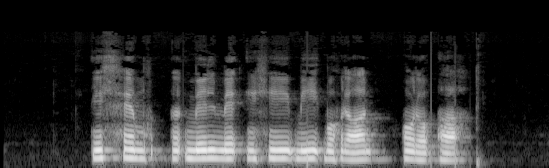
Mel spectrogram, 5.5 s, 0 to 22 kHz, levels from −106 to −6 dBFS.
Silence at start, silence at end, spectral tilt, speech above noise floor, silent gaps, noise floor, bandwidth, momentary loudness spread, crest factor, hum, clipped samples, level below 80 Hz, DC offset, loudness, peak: 0.9 s; 0.85 s; -10 dB/octave; 60 dB; none; -81 dBFS; 6.4 kHz; 8 LU; 16 dB; none; under 0.1%; -60 dBFS; under 0.1%; -22 LUFS; -8 dBFS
